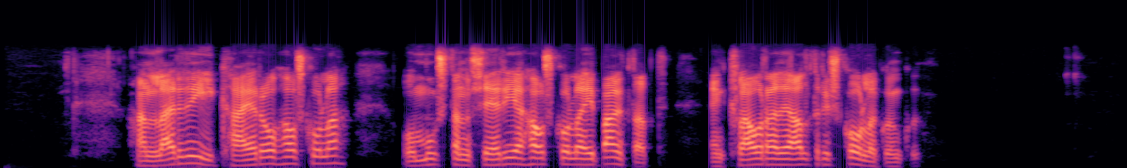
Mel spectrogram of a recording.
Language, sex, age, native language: Icelandic, male, 30-39, Icelandic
